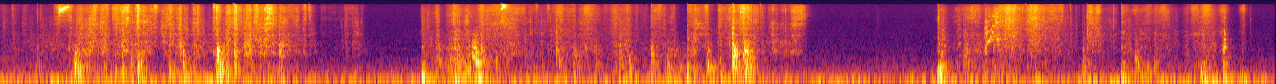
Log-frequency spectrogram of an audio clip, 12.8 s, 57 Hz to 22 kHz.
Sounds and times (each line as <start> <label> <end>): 9.5 Rustling styrofoam 12.5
